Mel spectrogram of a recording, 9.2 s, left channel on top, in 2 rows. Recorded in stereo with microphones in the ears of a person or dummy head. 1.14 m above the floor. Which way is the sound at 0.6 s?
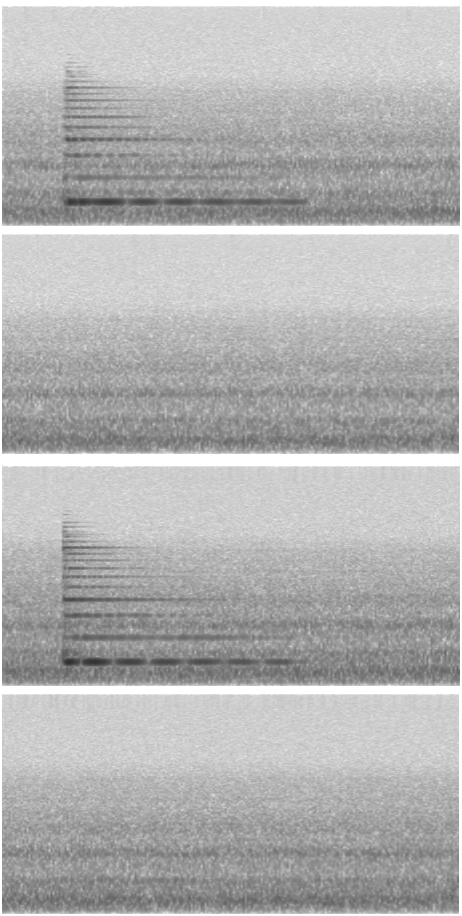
75° right (ahead or behind).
